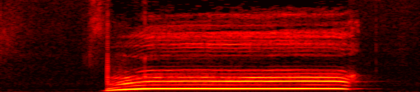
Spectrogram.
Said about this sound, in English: What is that I hear? Is that a boat docking? I think it is,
